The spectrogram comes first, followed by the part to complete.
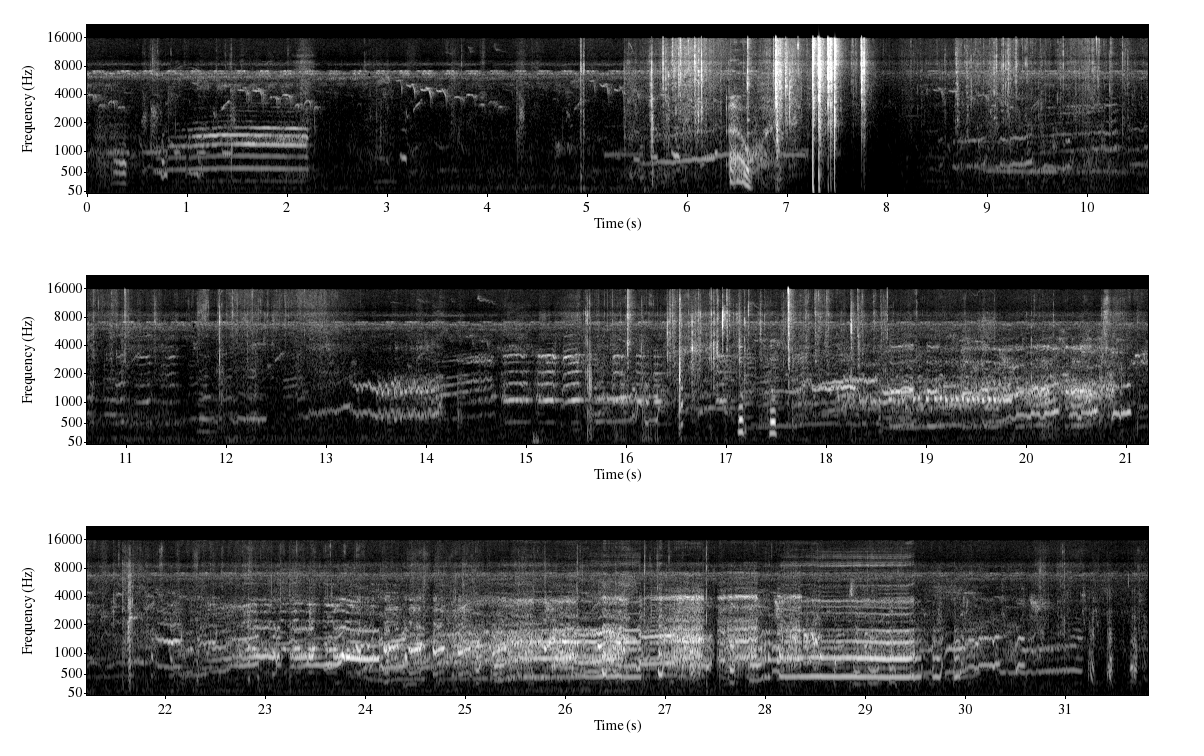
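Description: A flock of chickens clucking, sparse at first and growing into a dense, busy chorus through the second half, with a single drawn-out crow near the start. A burst of loud rustling and knocks cuts in about six to seven seconds in.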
